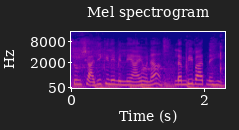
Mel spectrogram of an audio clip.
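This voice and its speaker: A woman voices a haughty young heiress with a high, clear pitch, speaking curtly and coldly. Loud music plays behind the dubbed dialogue. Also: steady tone, brisk, lightly acted. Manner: cold, curt, commanding. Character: proud young female CEO heiress. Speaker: female lead. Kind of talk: Hindi dubbed short drama.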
